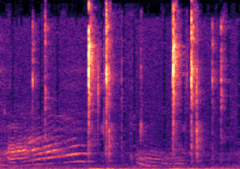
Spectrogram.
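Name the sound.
cat meowing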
